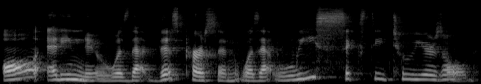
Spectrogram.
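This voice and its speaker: A woman reading a children's story aloud like a teacher, pausing to explain things step by step in simple words. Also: medium pitch, animated, gravelly.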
